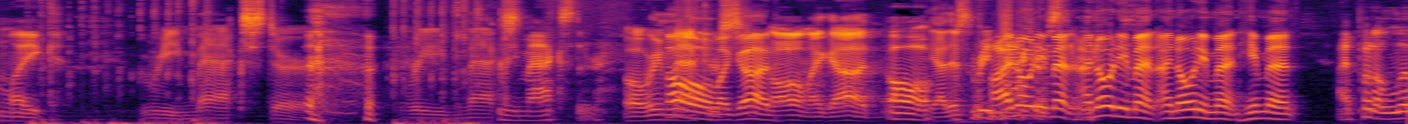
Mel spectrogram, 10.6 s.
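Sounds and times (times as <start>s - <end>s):
speech: 0.0s - 10.5s
typing on a computer keyboard: 0.2s - 1.7s, 2.9s - 3.8s.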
